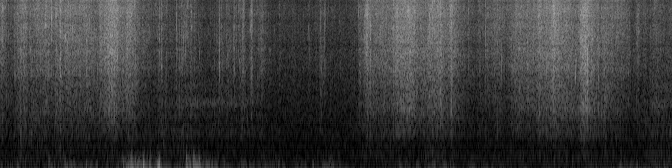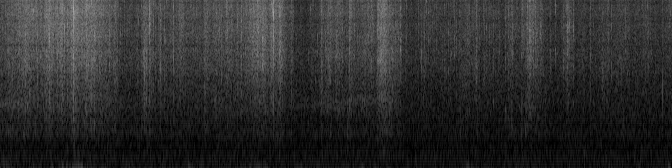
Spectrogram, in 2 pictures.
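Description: Dry leaves and soil rustling and scraping in irregular bursts as a hand digs in a small hole in forest leaf litter, with a few low thumps about two seconds in; the rustling grows fainter toward the end.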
